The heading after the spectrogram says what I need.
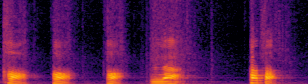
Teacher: Kalau qaf enggak boleh kita sebut qaf dengan desis.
